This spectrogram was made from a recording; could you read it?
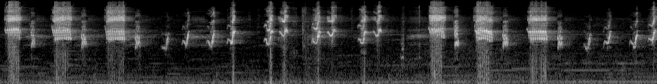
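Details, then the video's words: A long-tailed shrike pours out lure song packed with imitated sparrow calls, mixing broad harsh squawks and short bright chirps at roughly two per second in irregular runs. "CENDET ISIAN GANAS Pancingan Ampuh Burung Trotol Gacor"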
